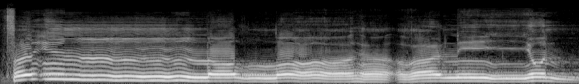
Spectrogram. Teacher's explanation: Ini dibaca jelas atau izhar. Maka nunnya suara nun mati atau tanwin itu begitu jelas.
